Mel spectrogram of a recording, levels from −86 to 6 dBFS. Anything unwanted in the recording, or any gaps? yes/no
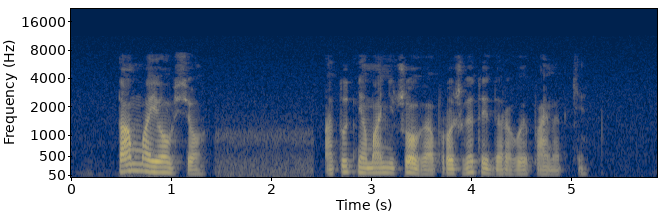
no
